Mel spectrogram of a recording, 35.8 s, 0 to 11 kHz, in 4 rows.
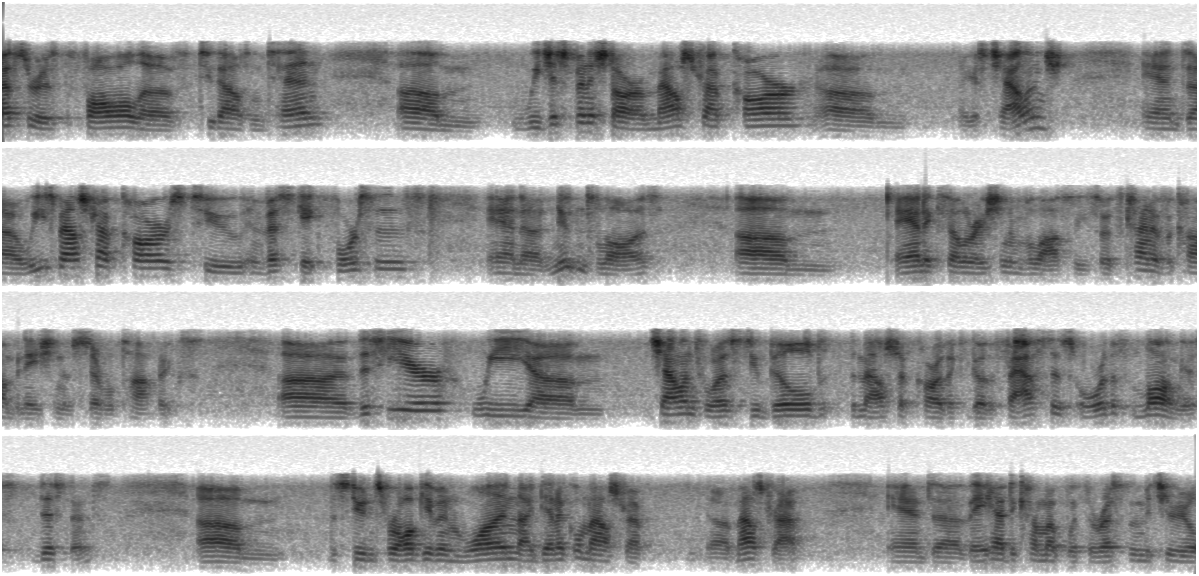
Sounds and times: Speech: 0:00.0 - 0:08.0, 0:08.6 - 0:27.7, 0:28.4 - 0:35.8.

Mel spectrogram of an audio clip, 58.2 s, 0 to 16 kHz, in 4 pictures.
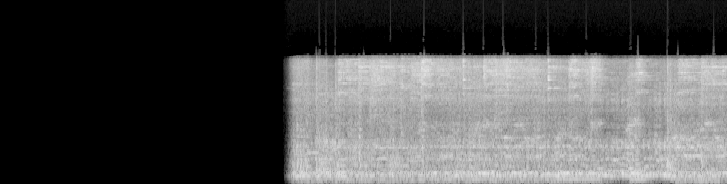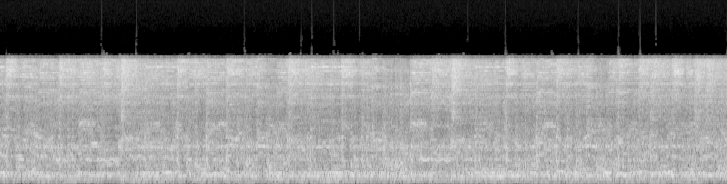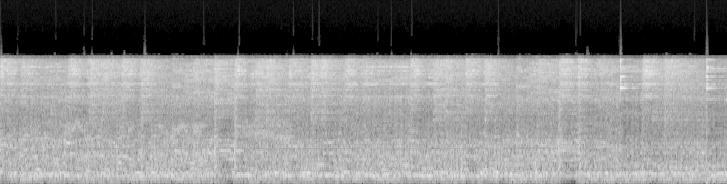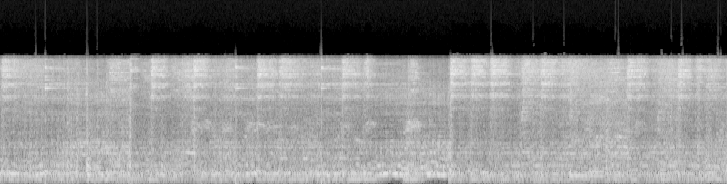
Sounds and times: Drum: 0:05.8 - 0:58.1
Drum kit: 0:05.8 - 0:58.1
Heavy metal: 0:05.8 - 0:58.1.

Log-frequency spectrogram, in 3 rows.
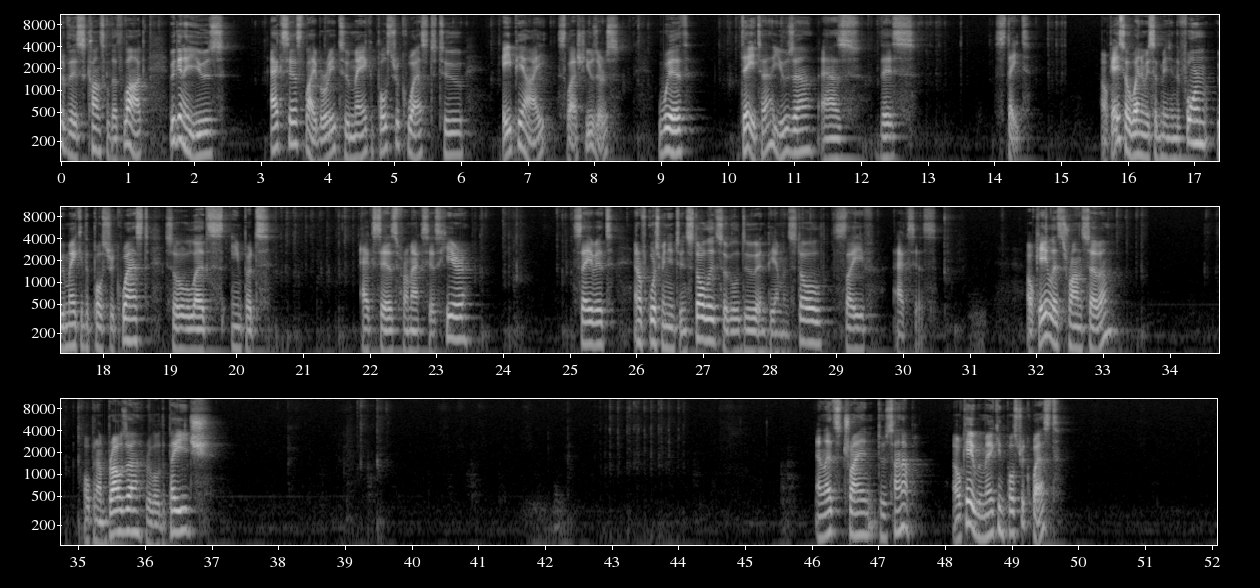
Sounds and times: Speech: 0:00.0 - 0:02.5, 0:03.1 - 0:08.4, 0:09.0 - 0:09.5, 0:10.2 - 0:12.9, 0:14.0 - 0:14.6, 0:15.6 - 0:20.6, 0:21.8 - 0:23.6, 0:25.0 - 0:30.6, 0:31.8 - 0:33.3, 0:35.0 - 0:37.1, 0:46.0 - 0:49.9.

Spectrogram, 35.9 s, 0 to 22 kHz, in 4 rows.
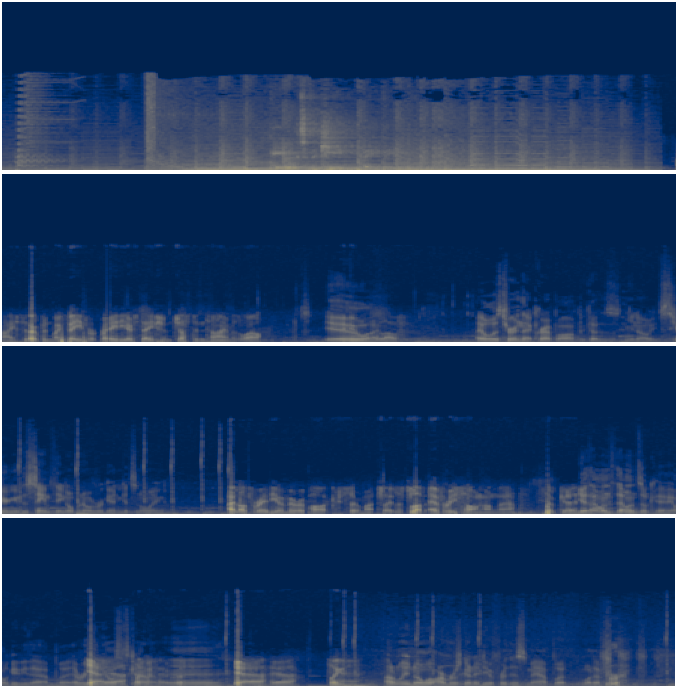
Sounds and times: Speech: 0:03.6 - 0:05.5, 0:09.0 - 0:14.4, 0:15.3 - 0:20.2, 0:21.0 - 0:35.4.

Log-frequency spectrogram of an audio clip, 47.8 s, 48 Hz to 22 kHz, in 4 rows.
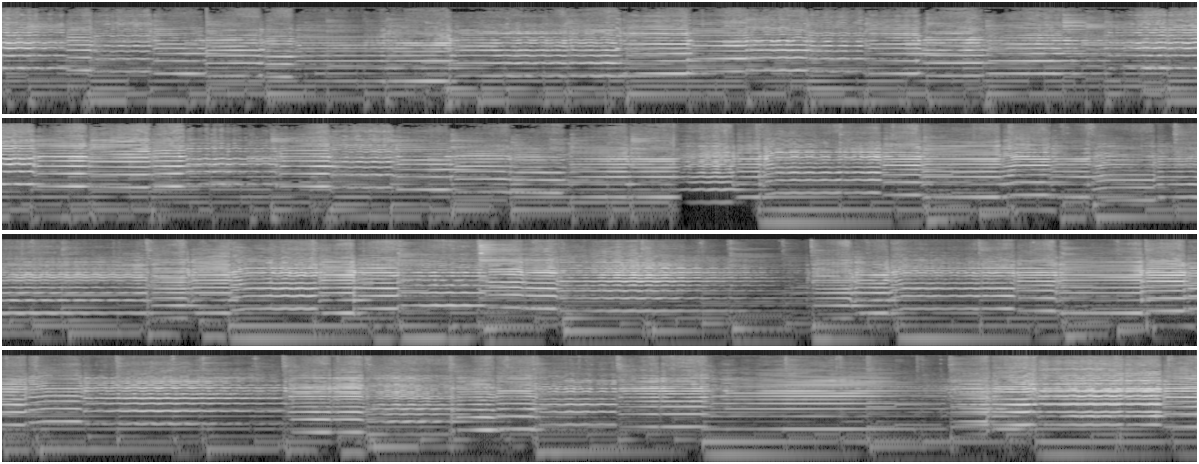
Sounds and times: Violin, fiddle: 0:00.0 - 0:47.8.

